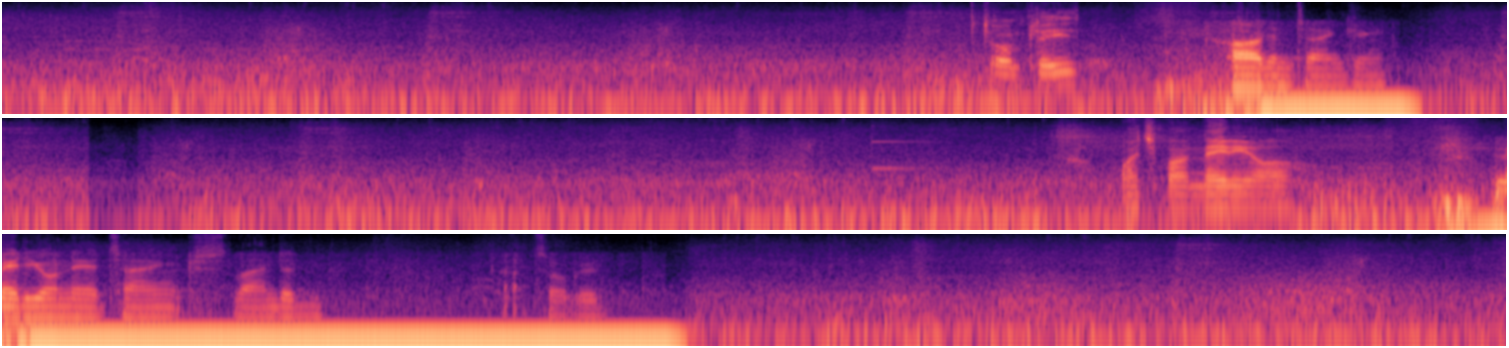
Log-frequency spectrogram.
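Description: Fiery spells crackle and whoosh in a battle.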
